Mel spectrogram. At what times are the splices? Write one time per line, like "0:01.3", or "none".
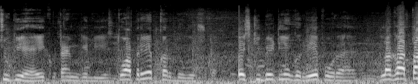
0:02.4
